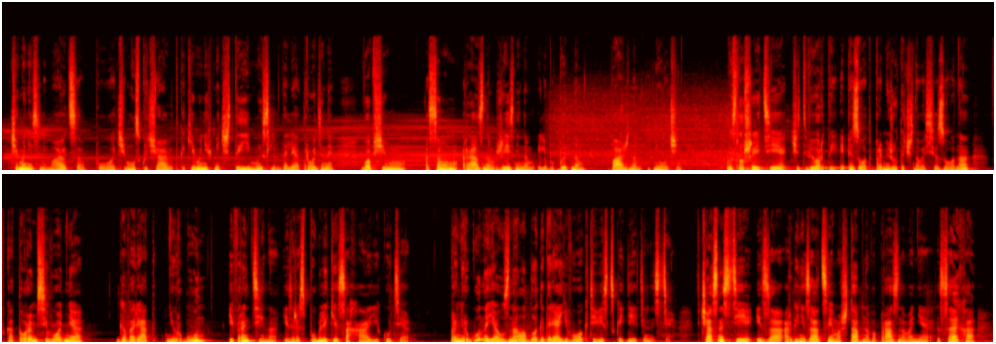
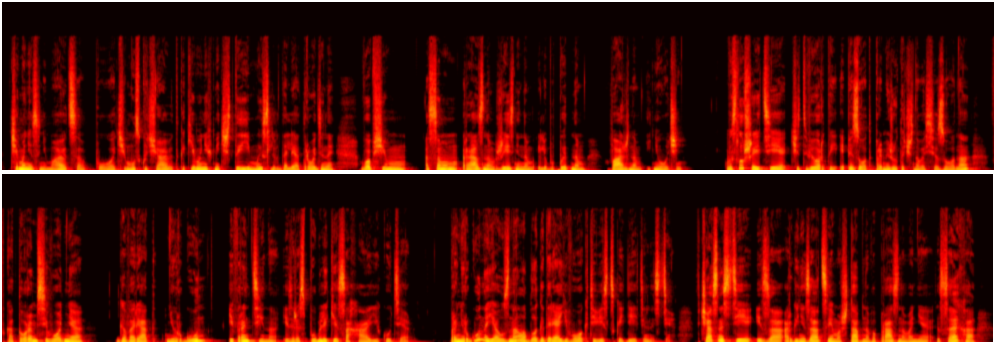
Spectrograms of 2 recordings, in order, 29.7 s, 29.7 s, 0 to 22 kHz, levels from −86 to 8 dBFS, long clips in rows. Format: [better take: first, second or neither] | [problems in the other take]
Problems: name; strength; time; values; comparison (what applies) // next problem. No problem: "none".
second | household noises; noticeable; throughout; 15 dB below the speech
